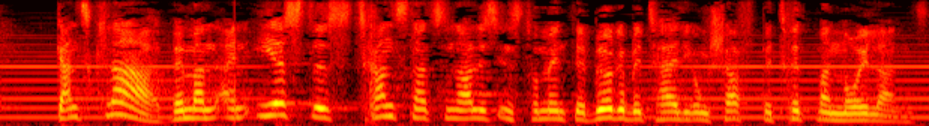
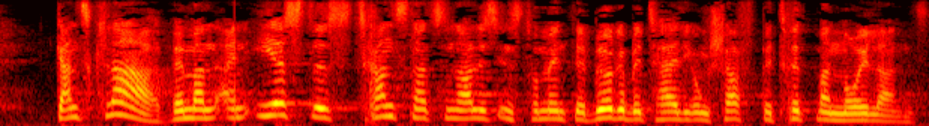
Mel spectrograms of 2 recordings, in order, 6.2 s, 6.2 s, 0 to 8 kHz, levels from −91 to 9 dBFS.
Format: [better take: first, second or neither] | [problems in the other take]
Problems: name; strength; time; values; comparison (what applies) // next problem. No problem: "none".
second | background sound (Bowed string instrument); 17 dB below the speech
